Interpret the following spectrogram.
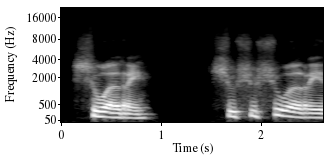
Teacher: The J many times sounds like an SH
